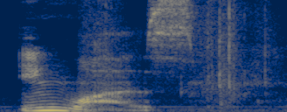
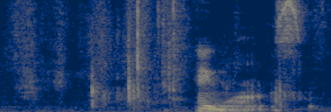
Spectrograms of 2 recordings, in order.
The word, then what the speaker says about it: Ingwaz: How do I pronounce it? It is Ingwaz. Okay. Ingwaz.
